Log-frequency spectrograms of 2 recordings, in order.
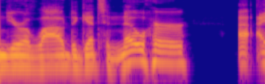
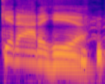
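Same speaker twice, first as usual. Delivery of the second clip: put-on speaking in a Boston accent. Recounting a movie scene, the priest's sister at the door, Boston accent. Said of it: "It's a great Boston accent".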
